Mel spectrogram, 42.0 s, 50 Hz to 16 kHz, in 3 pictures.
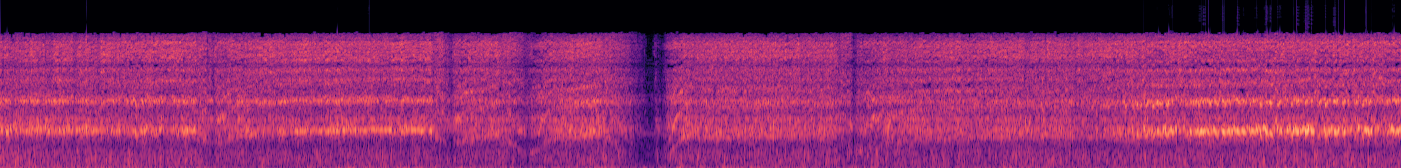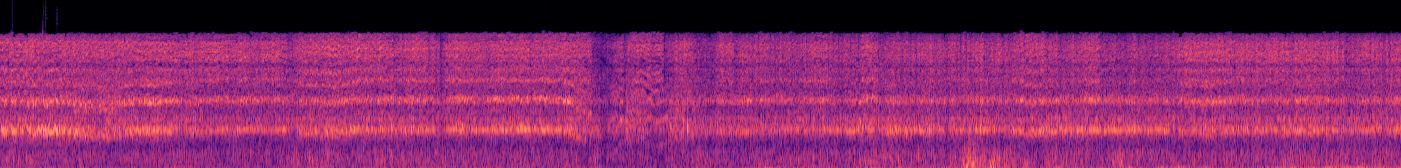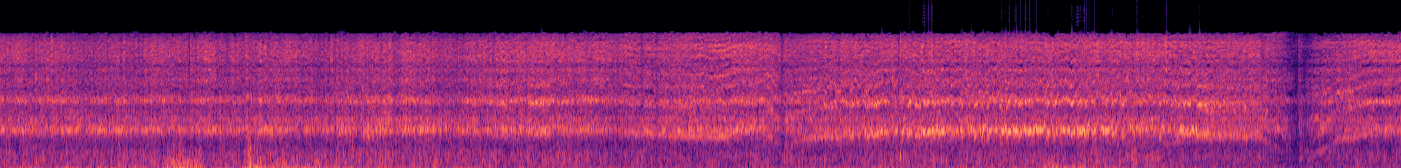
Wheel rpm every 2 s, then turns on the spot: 220, 210, 130, 110, 170, 200, 200, 210, 230, 180, 180, 230, 230, 230, 230, 230, 230, 210, 180, 200, 130.
none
